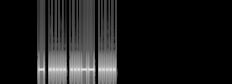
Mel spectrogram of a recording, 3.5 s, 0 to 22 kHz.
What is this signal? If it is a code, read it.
Morse code, heard as a keyed tone, about 44 wpm, 700 Hz. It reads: T535
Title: Numbers - Contest Style - 4-Digit 45wpm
